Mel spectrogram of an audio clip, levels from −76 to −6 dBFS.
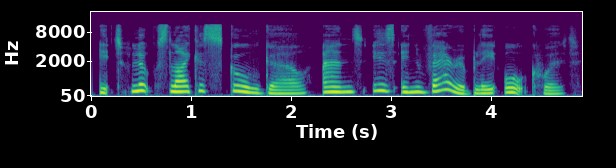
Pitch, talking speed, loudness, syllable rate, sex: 220 Hz, 120 wpm, -17 LUFS, 3.3 syllables/s, female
